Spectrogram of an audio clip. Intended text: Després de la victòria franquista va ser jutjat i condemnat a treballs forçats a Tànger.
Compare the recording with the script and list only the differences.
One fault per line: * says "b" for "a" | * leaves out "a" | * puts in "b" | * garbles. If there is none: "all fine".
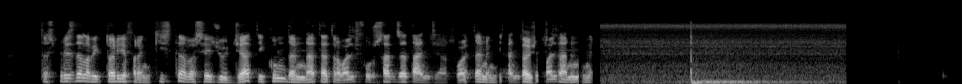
* garbles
